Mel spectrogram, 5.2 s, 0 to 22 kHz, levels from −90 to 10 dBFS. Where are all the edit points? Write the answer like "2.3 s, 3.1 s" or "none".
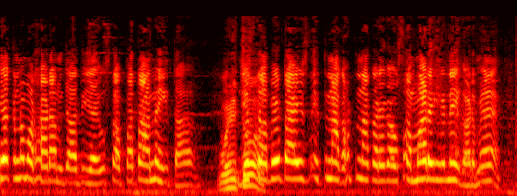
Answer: none

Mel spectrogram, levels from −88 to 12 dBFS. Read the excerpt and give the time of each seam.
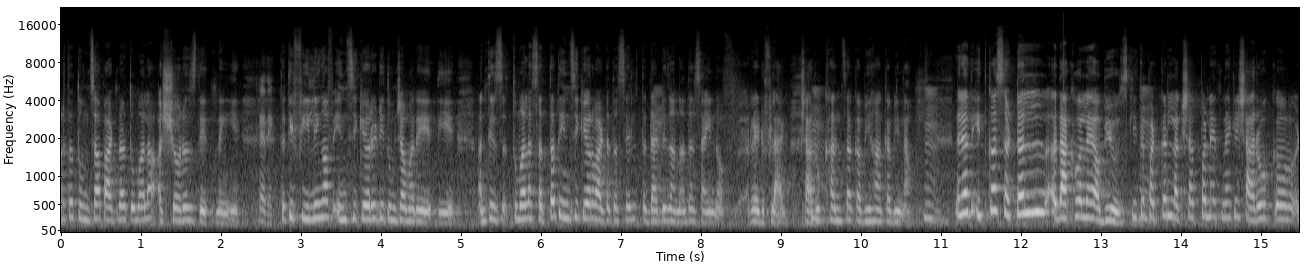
8.4 s, 9.2 s, 11.0 s

